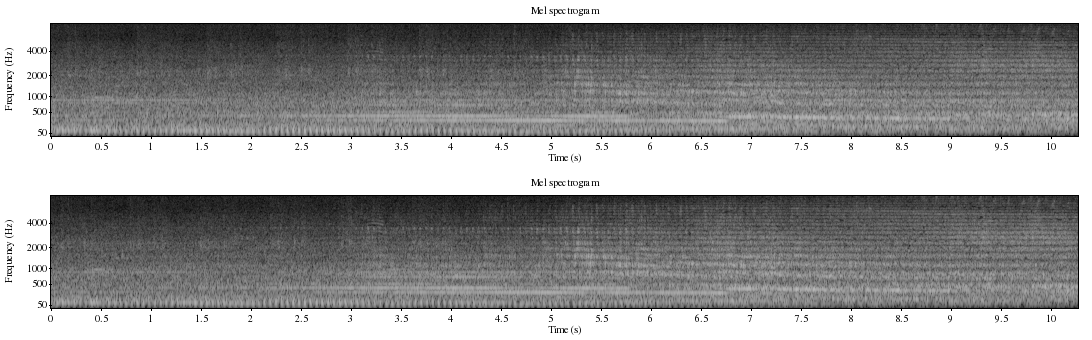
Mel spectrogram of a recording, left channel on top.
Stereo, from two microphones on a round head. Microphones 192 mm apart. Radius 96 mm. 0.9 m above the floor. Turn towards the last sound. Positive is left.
turn(degrees=-20)  # may be behind; listen again after turning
